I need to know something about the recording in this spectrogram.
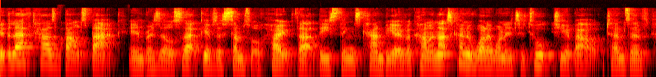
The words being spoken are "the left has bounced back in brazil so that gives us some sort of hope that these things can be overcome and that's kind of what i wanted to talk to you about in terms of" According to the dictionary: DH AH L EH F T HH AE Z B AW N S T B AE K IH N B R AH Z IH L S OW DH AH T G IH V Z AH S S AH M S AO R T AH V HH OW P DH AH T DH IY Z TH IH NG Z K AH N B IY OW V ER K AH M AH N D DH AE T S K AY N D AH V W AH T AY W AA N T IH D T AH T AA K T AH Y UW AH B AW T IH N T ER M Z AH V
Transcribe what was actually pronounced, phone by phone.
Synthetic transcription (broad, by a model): DH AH L EH F T HH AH Z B AW N S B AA K IH N B R AH Z IH L S OW DH AH T G IH V Z AH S S AH M S AO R T AH V HH OW P DH AH T DH IY Z TH IH NG Z K AH N B IY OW V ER K AH M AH N DH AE T S K AY N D AH V W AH T AY W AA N T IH D T AH T AA K T AH Y UW AH B AW T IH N T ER M Z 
